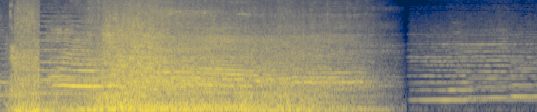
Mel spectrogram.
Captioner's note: scream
